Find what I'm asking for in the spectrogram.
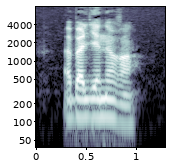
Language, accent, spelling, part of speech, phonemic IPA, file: French, France, abaliénera, verb, /a.ba.ljɛn.ʁa/, LL-Q150 (fra)-abaliénera.wav
- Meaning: third-person singular simple future of abaliéner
